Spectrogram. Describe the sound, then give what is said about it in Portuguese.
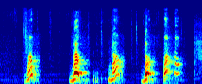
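Someone voices a string of five sharp, rising barks, imitating several dogs barking, fairly loud, each yelp separated by a short pause. “Começou vários de cachorro. E uma rinca de cachorro.”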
